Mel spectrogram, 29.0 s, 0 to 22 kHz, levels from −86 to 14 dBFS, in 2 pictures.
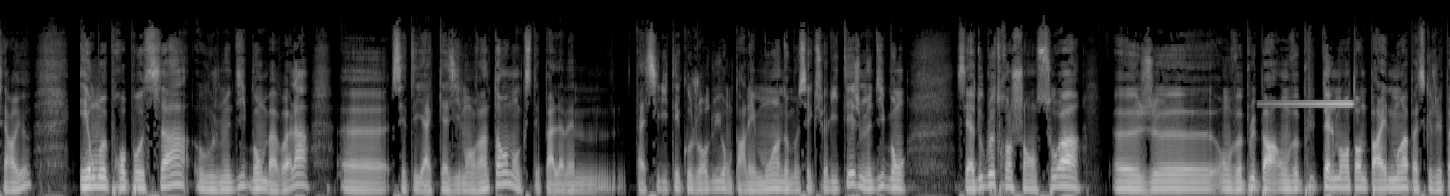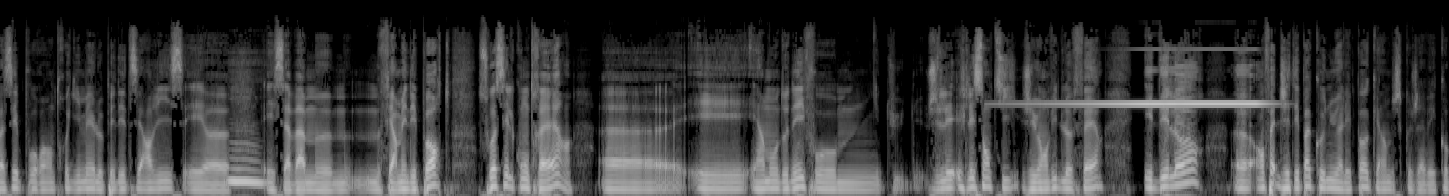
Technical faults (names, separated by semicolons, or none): loudspeaker feedback squeal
